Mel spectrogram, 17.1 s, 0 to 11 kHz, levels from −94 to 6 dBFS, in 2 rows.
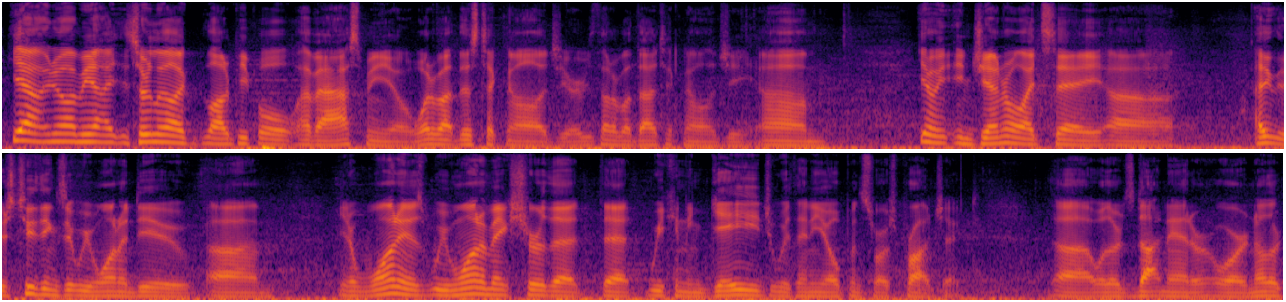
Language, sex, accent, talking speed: English, male, American, 260 wpm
